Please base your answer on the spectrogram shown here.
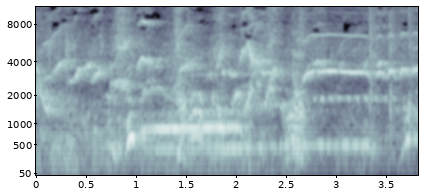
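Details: White-rumped shama singing at a songbird contest, the 1st Anniversary Kenari Kota Sumedang, Sumedang, Indonesia, Sunday 12 March 2023, where it won a hattrick. Clear whistled phrases with rising slurs and a long steady note, with other birds' chirps and buzzy notes around it.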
